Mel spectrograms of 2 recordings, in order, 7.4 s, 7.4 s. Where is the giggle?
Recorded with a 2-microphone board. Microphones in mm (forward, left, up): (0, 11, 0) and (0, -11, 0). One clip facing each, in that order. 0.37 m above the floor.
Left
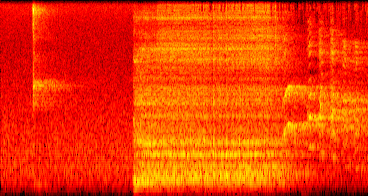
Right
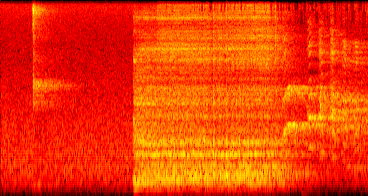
20° left (ahead or behind), 1.7 m.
